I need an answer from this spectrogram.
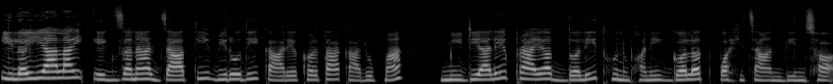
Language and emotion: Nepali, neutral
